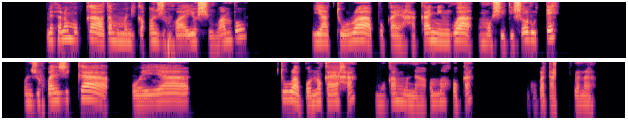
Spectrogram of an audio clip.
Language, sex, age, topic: Oshiwambo, female, 25-35, agriculture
